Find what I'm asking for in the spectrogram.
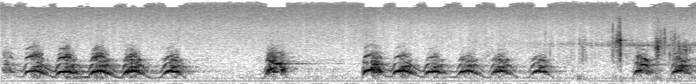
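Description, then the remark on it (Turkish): A mangy dog barks in front of a house in Tabriz, in rapid bursts of four or five sharp yaps, pausing between volleys, fairly loud, with a steady low hum underneath and no talking. “Bu uyuz köpekte, koca Tebriz'de hiç yer yokmuş gibi hep benim evin önünü bulur.”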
